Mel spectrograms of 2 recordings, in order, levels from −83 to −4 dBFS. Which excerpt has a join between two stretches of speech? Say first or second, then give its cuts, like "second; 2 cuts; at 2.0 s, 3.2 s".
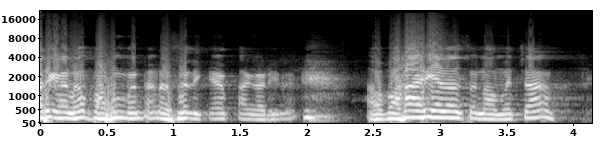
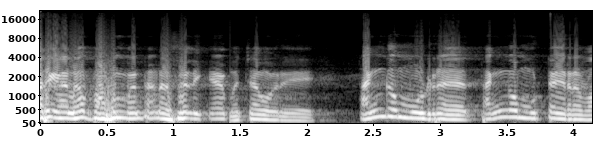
second; 1 cut; at 1.4 s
